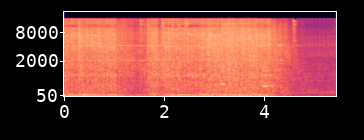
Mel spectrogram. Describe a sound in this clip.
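A rapid-fire gun roars in a continuous, rattling burst and then stops.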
